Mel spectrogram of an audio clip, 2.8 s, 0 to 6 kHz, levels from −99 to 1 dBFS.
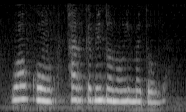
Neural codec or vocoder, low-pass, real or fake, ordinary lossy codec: codec, 16 kHz, 0.4 kbps, LongCat-Audio-Codec; 5.4 kHz; fake; none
